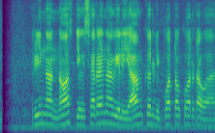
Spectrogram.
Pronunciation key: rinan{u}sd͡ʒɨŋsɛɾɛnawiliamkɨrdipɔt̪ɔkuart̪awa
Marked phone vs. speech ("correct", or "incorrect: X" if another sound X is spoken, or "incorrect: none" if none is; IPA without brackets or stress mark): incorrect: ɔ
